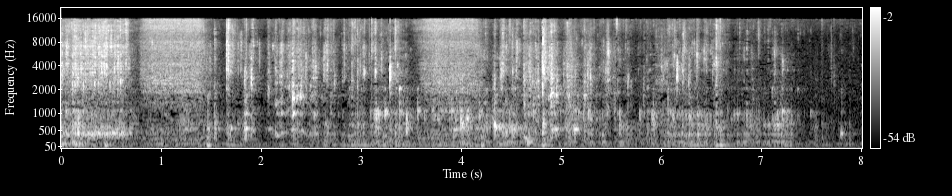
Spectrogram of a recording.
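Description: Kitchen tap running while a plastic Rhino Horn neti pot is rinsed under it: water splashing, with the clicks and knocks of the pot being handled at the sink.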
